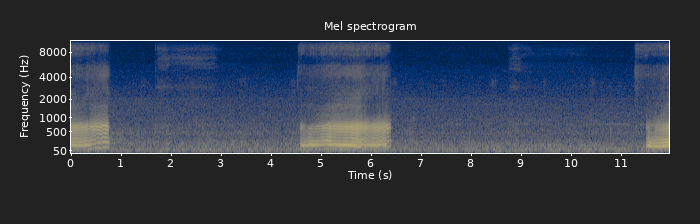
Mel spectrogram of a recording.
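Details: Sleeping Cavalier King Charles Spaniel dog snoring like a chainsaw, with rough, buzzy drawn-out snores lasting one to two seconds and long quiet gaps between them.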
